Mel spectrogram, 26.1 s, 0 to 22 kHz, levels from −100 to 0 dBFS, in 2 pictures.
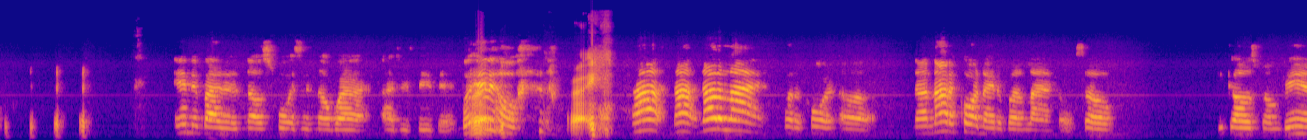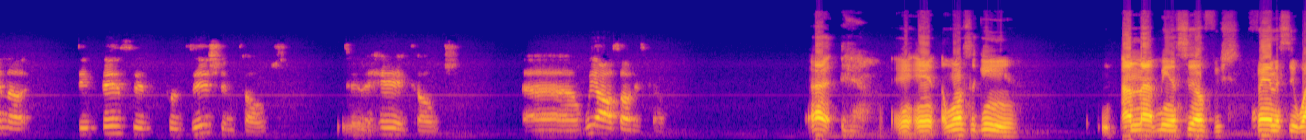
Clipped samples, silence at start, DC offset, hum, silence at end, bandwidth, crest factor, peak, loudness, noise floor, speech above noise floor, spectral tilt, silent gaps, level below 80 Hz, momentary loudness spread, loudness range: under 0.1%; 0.3 s; under 0.1%; none; 0 s; 16 kHz; 18 dB; 0 dBFS; -15 LUFS; -71 dBFS; 55 dB; -2.5 dB/octave; none; -64 dBFS; 21 LU; 12 LU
